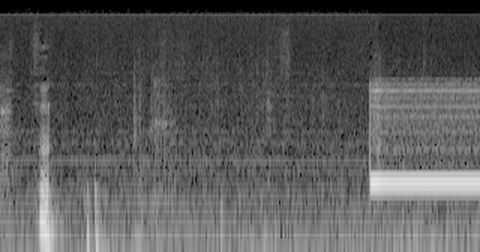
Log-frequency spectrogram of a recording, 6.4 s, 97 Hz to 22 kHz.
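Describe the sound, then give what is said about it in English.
Telephone line noise with a few short dialing clicks and a brief tone burst as a toll-free 800 number in the States is dialed through a forwarding service, then a loud, steady buzzing European ring tone that starts abruptly and holds to the end. “And you should be able to hear this system connect.”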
